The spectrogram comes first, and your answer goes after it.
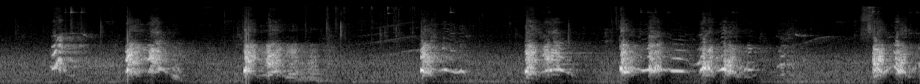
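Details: Hera, a pet dog in a backyard, barking to get the neighbor's dog to play with her; short sharp barks in bursts of two or three, spaced irregularly about every second, over a faint steady background hum.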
